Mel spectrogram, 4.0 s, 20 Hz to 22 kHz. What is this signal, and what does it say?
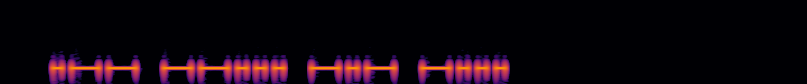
Morse code, heard as a keyed tone, about 26 wpm, 700 Hz. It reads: W7KB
